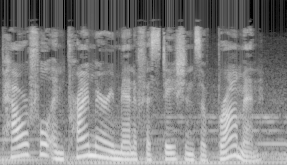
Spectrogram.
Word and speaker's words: Brahman: Beyond Brahma, Vishnu and Shiva, Hindu philosophy speaks of Brahman, not Brahma, the creator, but Brahman spelled with an a at the end.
